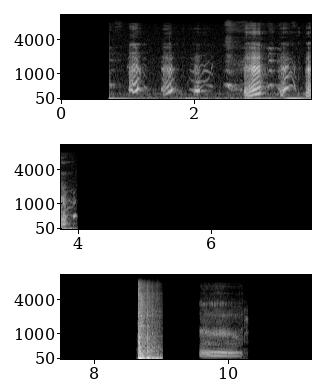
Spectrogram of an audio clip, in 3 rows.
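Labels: At 0.7 seconds, there is laughter. After that, at 8.62 seconds, a window closes. Next, at 9.57 seconds, a dog can be heard.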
